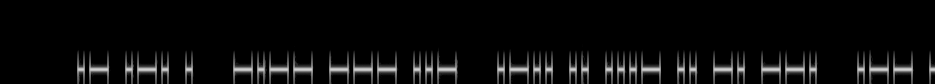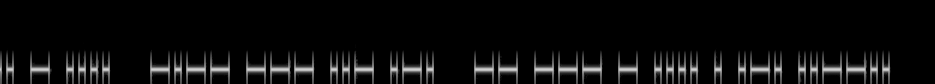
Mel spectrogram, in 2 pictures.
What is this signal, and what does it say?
Morse code, heard as a keyed tone, about 19 wpm, 700 Hz. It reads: ARE YOU LIVING WITH YOUR MOTHER?
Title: Sentences from Top 1100 Words 20wpm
